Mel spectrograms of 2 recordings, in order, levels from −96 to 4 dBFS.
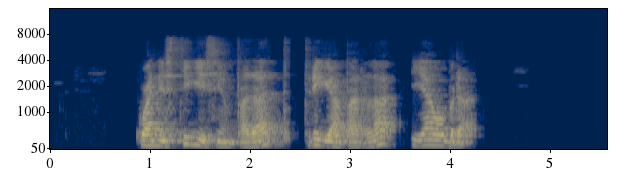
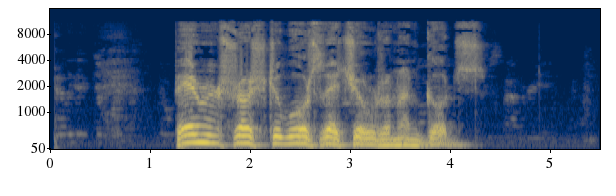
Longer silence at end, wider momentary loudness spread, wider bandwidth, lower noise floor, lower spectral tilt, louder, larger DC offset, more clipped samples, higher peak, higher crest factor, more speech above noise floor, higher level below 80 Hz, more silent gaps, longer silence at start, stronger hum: about the same, 1.3 s vs 1.2 s; second, 7 LU vs 14 LU; second, 7.6 kHz vs 11.5 kHz; first, -77 dBFS vs -68 dBFS; about the same, -6 dB/octave vs -6 dB/octave; second, -30 LUFS vs -15 LUFS; neither; neither; second, -12 dBFS vs 0 dBFS; about the same, 20 dB vs 16 dB; second, 47 dB vs 53 dB; second, -72 dBFS vs -58 dBFS; neither; second, 0.85 s vs 1.25 s; neither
